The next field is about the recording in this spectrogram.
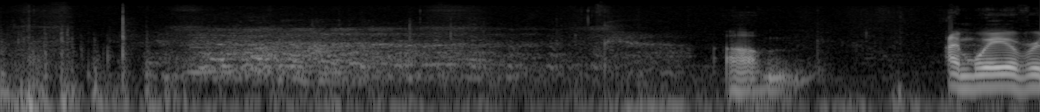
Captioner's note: audience laughing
